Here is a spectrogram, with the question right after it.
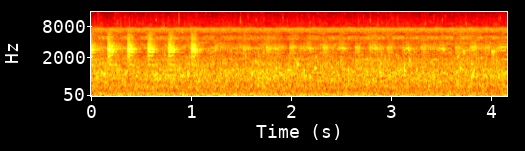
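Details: A frog by flowing water gives five quick, sharp, high-pitched clicks in about a second, then falls silent. A steady shrill insect-like hum and a soft background wash continue throughout.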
